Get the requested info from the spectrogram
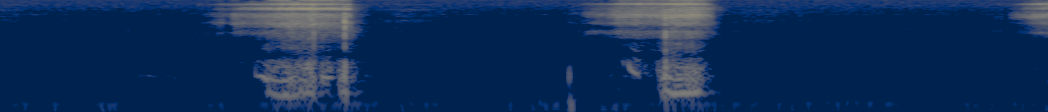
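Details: A French bulldog sleeping indoors, snoring in two rough, rattling breaths about two seconds apart, each a wheezy snort, with a faint low hum in the background.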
